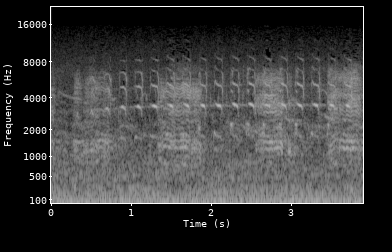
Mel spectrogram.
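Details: Two Eurasian wrynecks singing in the same tree: a rapid series of repeated nasal, slightly descending notes about two per second, with a steady thin whistle running through and faint background hum.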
